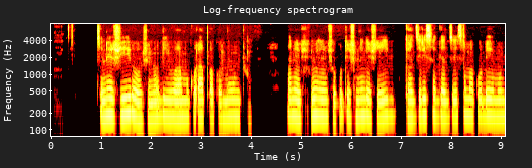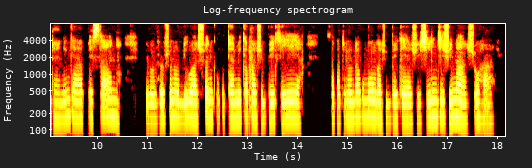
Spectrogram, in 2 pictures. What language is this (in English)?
Ndau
